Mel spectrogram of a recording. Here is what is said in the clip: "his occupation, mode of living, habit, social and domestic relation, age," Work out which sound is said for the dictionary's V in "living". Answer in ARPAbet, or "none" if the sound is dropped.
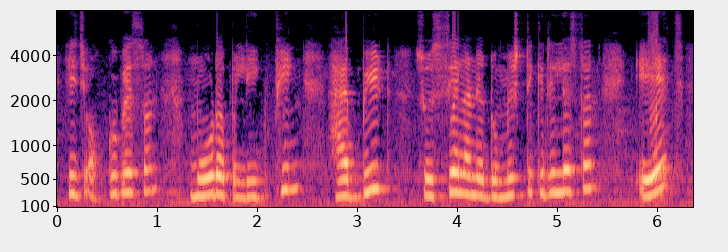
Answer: P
